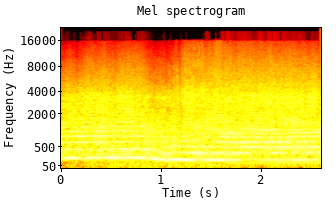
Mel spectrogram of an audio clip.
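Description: A Ferrari Formula 1 race car with a V6 engine howls loud and close at a sustained high pitch. Its tone shifts slightly as it revs, with no talk over it.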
